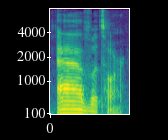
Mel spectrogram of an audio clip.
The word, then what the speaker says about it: avatar: middle of your tongue for that a sound avatar avatar those other syllables in avatar are schwa sounds so you want to relax your mouth and make sure that your front of your tongue is a little bit raised avatar avatar the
